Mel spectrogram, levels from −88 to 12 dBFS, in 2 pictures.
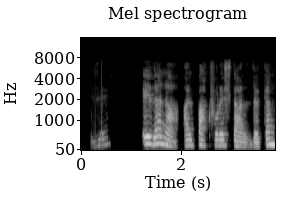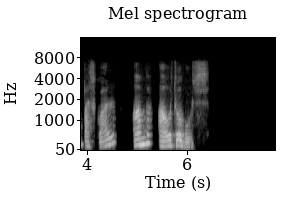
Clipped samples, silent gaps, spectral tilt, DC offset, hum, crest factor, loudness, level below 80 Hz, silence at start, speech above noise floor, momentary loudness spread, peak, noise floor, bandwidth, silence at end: under 0.1%; 0.61-1.20 s, 1.97-2.04 s, 4.71-4.89 s, 5.34-5.42 s; -7.5 dB/octave; under 0.1%; none; 18 dB; -19 LUFS; -62 dBFS; 0.35 s; over 72 dB; 17 LU; -2 dBFS; under -90 dBFS; 7.2 kHz; 1.4 s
